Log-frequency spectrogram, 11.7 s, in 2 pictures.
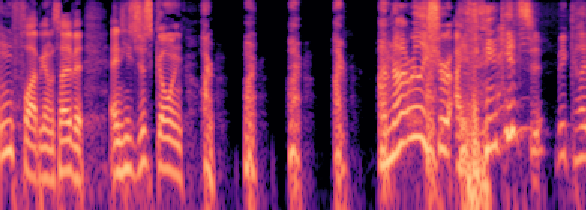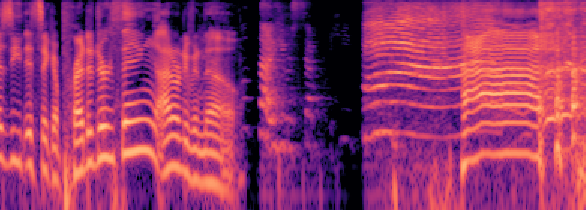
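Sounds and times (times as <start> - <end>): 
speech: 0.0 - 8.7, 10.5 - 11.7
toddler babbling: 9.5 - 10.6
toddler yelling and crying: 9.5 - 11.0
laughter: 10.5 - 11.7.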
